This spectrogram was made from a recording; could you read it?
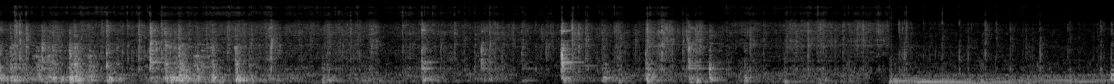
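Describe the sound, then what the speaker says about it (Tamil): Onion and carrot sauté in a hot pan for egg fried rice, a steady sizzle with stirring scrapes and occasional utensil clinks running throughout, fairly close and without speech. "அடுத்ததான் கேரட் ரெண்டையும் போட்டு வதக்குவோம்."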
